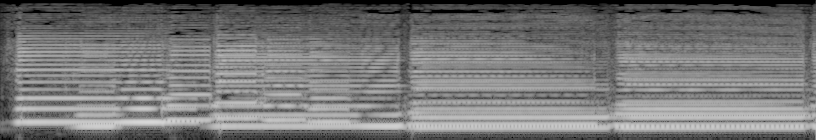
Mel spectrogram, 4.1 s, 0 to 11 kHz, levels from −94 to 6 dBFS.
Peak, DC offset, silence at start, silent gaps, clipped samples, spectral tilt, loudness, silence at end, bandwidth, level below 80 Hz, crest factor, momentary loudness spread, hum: -2 dBFS; under 0.1%; 0 s; none; under 0.1%; -4.5 dB/octave; -16 LUFS; 0 s; 10.5 kHz; -72 dBFS; 14 dB; 3 LU; none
